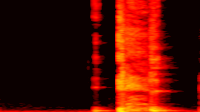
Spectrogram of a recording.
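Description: A man's short, sharp burst of laughter starting about a second in, after a near-silent pause.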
